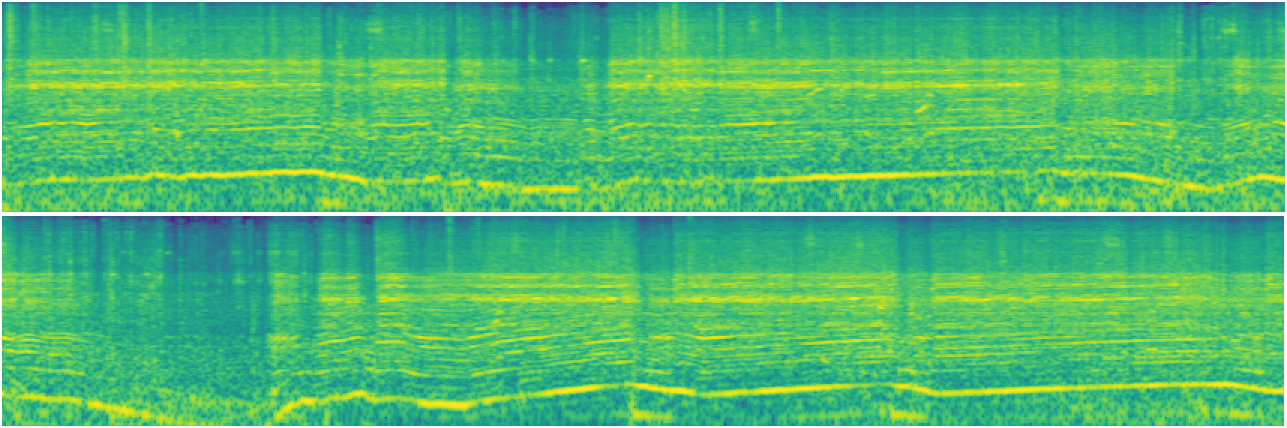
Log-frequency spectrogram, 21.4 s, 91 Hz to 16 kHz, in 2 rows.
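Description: Peugeot 106 Group N rally car's engine running hard, heard from inside the cabin. The revs rise and fall repeatedly through gear changes, drop low about twelve seconds in, then climb again.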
